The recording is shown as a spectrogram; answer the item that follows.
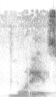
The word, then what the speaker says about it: mores: what are morris see this is written as morse but the pronunciation is mores okay mores are related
